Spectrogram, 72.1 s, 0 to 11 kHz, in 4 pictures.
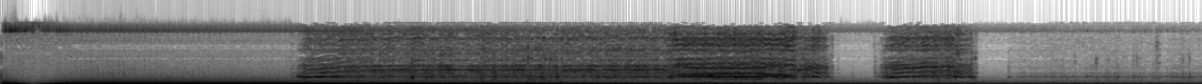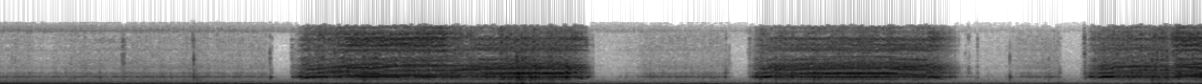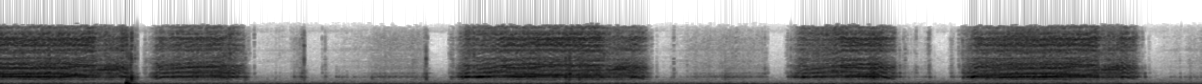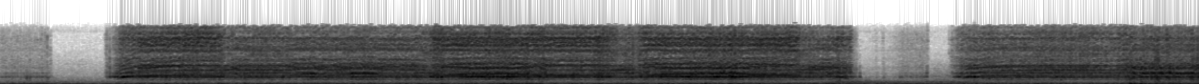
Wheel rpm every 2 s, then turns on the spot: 0, 0, 100, 160, 160, 160, 80, 40, 20, 30, 20, 110, 160, 70, 40, 150, 20, 120, 150, 90, 10, 60, 130, 20, 90, 110, 80, 20, 150, 160, 160, 160, 160, 70, 110, 160.
14-22 26-28 32-34 66-68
